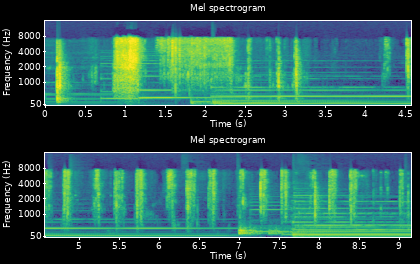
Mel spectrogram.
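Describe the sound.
Tarot cards are shuffled, first with a brief dense riffling burst, then many crisp taps and snaps of cards, over sustained background tones that shift in pitch.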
